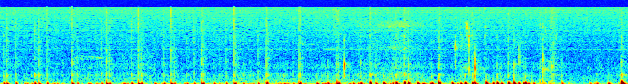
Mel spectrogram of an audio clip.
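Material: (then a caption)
Cardboard. A small, light, hollow kraft cardboard notebook with a string tie is held in both hands around the microphone and scratched and tapped with the fingertips. The result is a dense run of soft, dull low thumps with short scratchy ticks between them. The taps die away almost at once.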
